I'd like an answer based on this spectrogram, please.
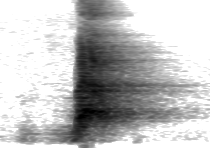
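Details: One-year-old wire fox terrier barking while playing with a two-year-old tuxedo cat, a single sharp, loud bark rising quickly and fading over about half a second, with no other sounds around it.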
